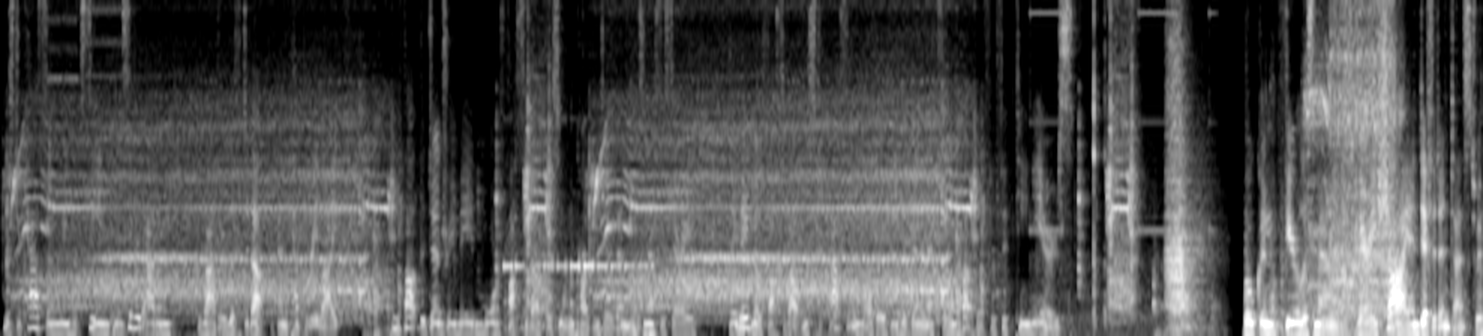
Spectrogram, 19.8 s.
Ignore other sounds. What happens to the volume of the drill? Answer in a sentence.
The volume of the drill goes up.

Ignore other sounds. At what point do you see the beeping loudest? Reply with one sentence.
The volume of the beeping peaks at 8 seconds.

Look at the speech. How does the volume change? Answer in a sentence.
The loudness of the speech goes up.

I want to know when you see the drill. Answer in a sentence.
The drill can be heard from 0.0 to 19.7 s.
